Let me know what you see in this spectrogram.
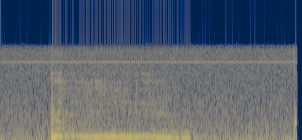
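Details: A single low, buzzing, fart-like snore lasting over a second from a napping cat, nose or mouth likely resting oddly; quiet room with faint steady tone.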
